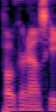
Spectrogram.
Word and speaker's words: Pokornowski: Pokornowski. You got to spell that for people. Sounds exactly like it's spelled. Okay. Pokornowski.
